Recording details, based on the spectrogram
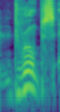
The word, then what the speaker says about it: Trump: That is not least to avoid confusion with the other Trumps, or Droomps, as the name is pronounced in the Palatinate dialect, which is, I guess, the German thing.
